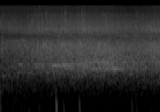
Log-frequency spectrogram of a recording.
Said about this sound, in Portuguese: Então vamos recebê-lo com uma calorosa salva de palmas.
